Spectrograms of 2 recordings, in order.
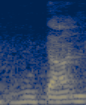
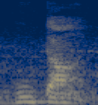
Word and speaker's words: Bhutan: इसका सही प्रोनाउंसिएशन क्या होगा? भूटान, भूटान। इसको हमें भूटान नहीं पढ़ना है, इसको हमें पढ़ना है, हमेशा बोलना है भूटान।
